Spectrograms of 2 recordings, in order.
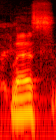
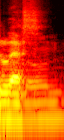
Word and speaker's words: le: Les 6 Voyages. Le, not less. You don't pronounce it. It's le.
